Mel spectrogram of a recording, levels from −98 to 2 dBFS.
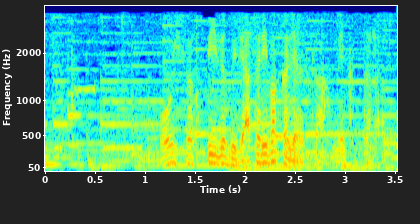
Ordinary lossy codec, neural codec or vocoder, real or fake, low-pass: MP3, 24 kbps; none; real; 3.6 kHz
